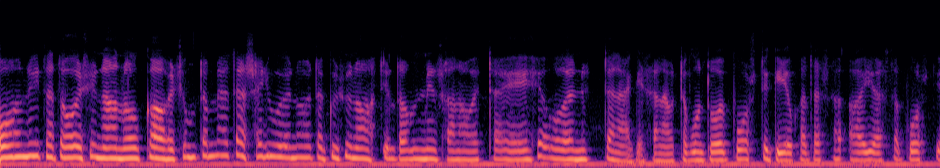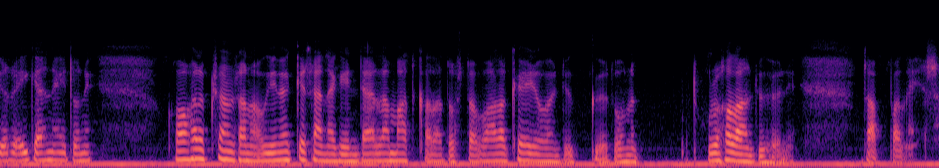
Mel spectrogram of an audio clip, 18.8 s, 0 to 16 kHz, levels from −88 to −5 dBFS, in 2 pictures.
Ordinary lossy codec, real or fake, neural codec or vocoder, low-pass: none; fake; vocoder, 44.1 kHz, 128 mel bands every 512 samples, BigVGAN v2; 14.4 kHz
